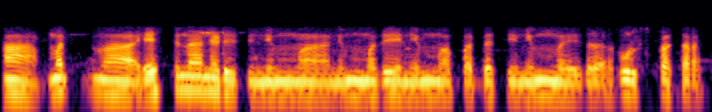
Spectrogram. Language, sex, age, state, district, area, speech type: Kannada, male, 18-30, Karnataka, Gadag, rural, conversation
